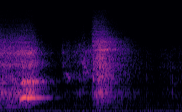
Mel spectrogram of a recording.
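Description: Two quick hissing, snorting bursts of air through the nose, a sneeze pattern.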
